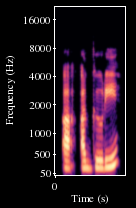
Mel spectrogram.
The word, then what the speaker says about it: agouti: with is the um I don't know if I'm pronouncing the species of mouse audi is that how you say it? Yeah. Audi uh mouse studies was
